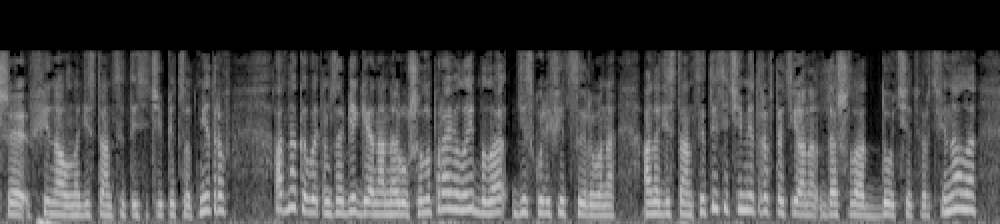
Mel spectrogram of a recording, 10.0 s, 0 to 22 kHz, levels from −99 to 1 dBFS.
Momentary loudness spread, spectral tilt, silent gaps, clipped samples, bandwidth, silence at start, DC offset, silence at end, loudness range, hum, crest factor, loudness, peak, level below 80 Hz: 7 LU; -5 dB/octave; none; under 0.1%; 8.8 kHz; 0 s; under 0.1%; 0 s; 2 LU; none; 16 dB; -28 LUFS; -12 dBFS; -44 dBFS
